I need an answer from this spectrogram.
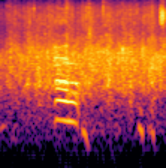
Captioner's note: applause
